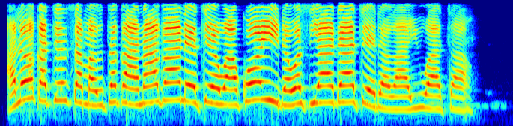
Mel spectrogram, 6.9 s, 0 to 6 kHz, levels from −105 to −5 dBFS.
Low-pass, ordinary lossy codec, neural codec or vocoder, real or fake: 5.4 kHz; none; none; real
